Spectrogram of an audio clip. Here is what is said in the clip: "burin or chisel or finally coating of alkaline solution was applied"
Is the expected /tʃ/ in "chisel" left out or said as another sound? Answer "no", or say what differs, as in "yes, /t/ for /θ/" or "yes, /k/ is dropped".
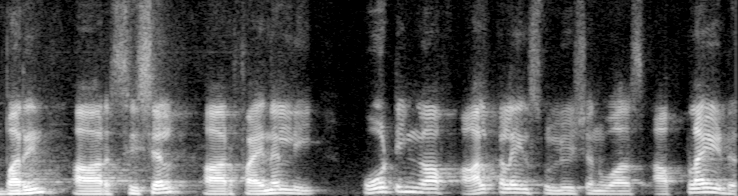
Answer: yes, /s/ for /tʃ/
